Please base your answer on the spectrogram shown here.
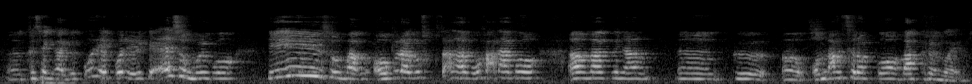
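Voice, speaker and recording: A woman's voice: sits high, moderate pace, few pauses. A middle-aged woman pastor preaching a sermon, retelling a story and acting out tearful prayers with strong emotion. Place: church sanctuary. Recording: echoey room, mic far off, faint ambience.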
